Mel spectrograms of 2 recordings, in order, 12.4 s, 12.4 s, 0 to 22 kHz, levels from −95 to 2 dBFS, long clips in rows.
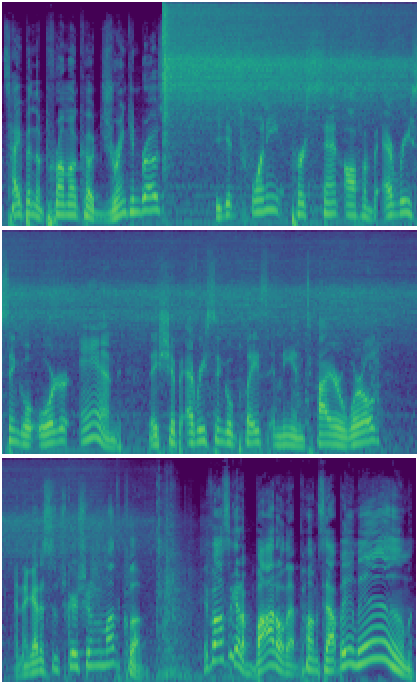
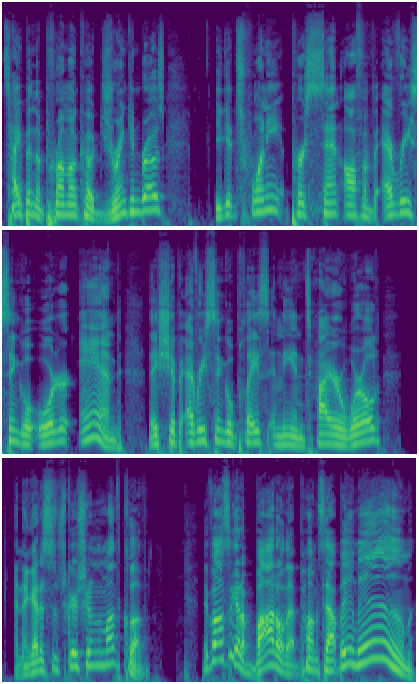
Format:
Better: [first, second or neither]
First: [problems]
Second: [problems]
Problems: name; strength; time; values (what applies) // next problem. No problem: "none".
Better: second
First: hiss; loud; throughout; 4 dB below the speech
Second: none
